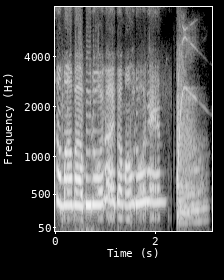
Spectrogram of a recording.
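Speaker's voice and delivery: put-on high, childish tearful whine; crying. Chintua explaining to Amma why he cries, in tears. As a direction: blubber it like a crying little boy. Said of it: "कहे रोवत है तू?".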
